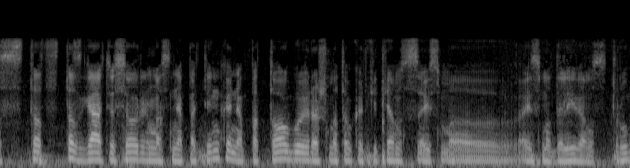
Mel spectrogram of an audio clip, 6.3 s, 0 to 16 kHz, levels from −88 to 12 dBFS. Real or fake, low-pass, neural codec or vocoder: real; 7.2 kHz; none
